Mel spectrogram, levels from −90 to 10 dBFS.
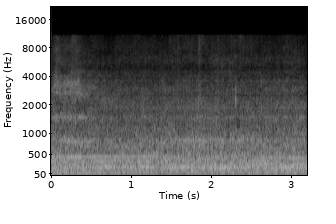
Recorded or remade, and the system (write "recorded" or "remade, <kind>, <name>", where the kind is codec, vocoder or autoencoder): remade, codec, HILCodec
